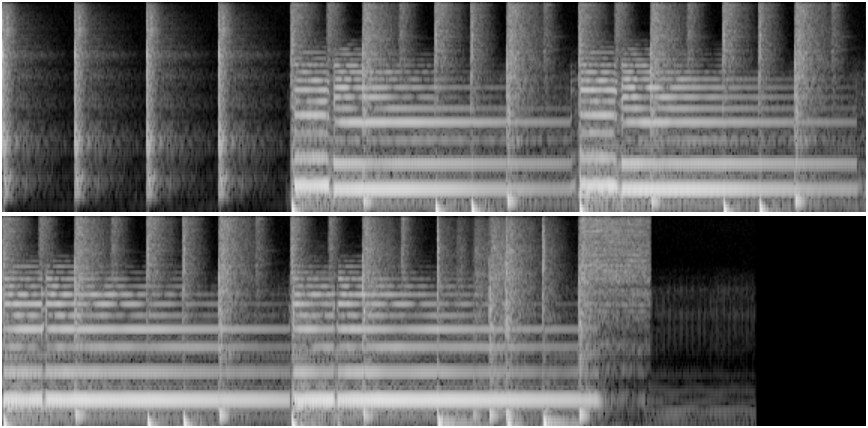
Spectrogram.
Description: We have chosen the I-V-vi-IV progression, which is one of the most popular chord progressions of all time.
The next set of examples plays the scale tone followed by the release, in this case the closest chord tone.
Sixth Resolving to Chord Tone (ex. a)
